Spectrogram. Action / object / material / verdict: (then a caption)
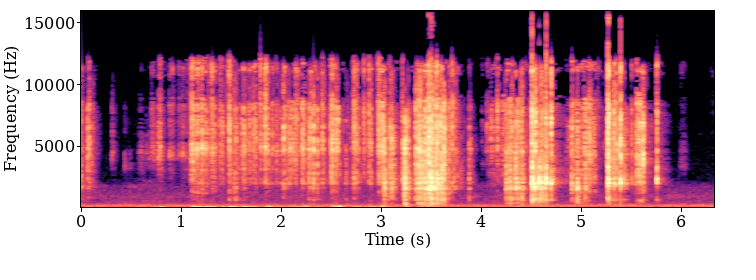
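scrape / bar of soap cut with a blade / soap / none. A craft knife blade shaves, cuts and scrapes crisp flakes from the surface of a solid, dry, pale yellow bar of soap with a powdery starch coating, held in the hand. Bright, crackly scraping and crunching fill most of the clip after a quiet start. Louder, sharper bursts come near the middle and toward the end before it fades to quiet.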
